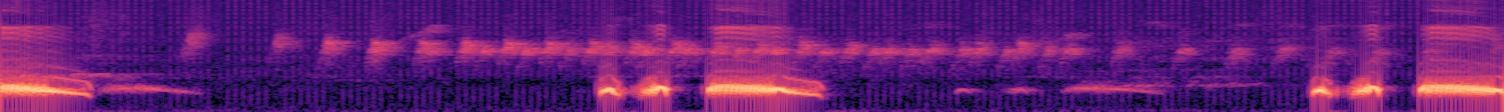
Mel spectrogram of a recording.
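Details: Spotted dove singing in the prized 'giọng thổ sấm' (thunder voice) style: deep cooing phrases of two short notes and then a long, falling coo, repeated with soft low coos between them, and faint high chirping behind.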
